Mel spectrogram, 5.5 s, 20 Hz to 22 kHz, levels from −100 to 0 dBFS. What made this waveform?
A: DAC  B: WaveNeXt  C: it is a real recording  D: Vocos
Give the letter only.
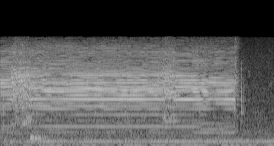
C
